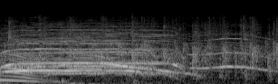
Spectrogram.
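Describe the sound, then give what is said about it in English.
A crowd at the G-Man Tavern in Chicago cheers and whoops loudly during a live show recording, voices overlapping in excited shouts, with a dense wash of clapping underneath that stays strong throughout before easing slightly. “And those applause right there, we are live at the G-Man Tavern in Chicago.”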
